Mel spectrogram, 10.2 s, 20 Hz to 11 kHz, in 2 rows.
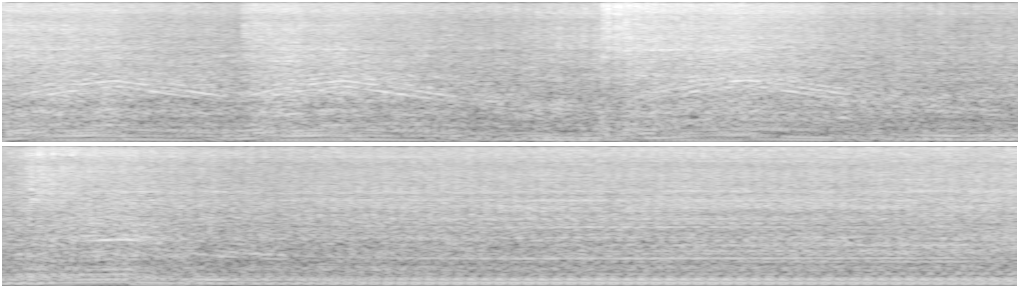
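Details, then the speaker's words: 2005 Snapper ZTR mower, 20 years old with 1,500 hours, seat switch bypassed: with throttle closed the engine keeps rising and falling in revs on its own then settles high, a runaway surge; possible fuel leak, carburetor replacement planned. "Okay, so we're at, this is no throttle, right? And if I go down, let's see if it should do it. Yeah, just goes."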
